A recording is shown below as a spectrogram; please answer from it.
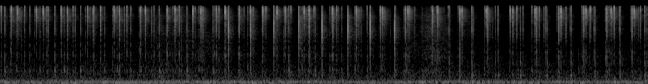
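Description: Long fingernails on both hands scratch and rub quickly across solid, stone-pattern ceramic floor tiles. The result is a fast, steady run of crisp, bright scraping bursts with almost no ring, over a faint low hum.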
